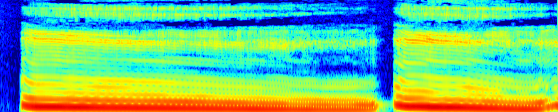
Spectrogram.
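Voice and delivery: long, loud drawn-out hum, falling away; imitated crowd jeer. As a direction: mimic an exam hall's mass jeer. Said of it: "would just let off the".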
